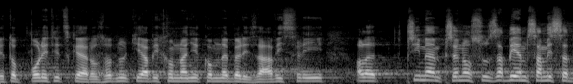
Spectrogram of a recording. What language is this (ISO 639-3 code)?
ces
